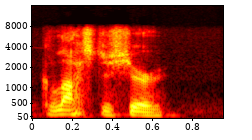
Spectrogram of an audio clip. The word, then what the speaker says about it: Gloucestershire: Gloucestershire is the name of the town. Looks like Gloucester with the Shire on the end of it, but they kind of leave a couple syllables out. It's Gloucestershire.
